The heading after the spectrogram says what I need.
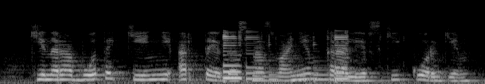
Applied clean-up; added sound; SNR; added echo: none; Electric guitar; 0 dB; none.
